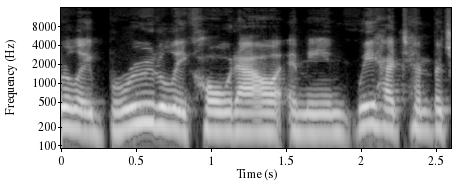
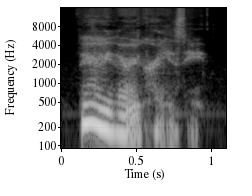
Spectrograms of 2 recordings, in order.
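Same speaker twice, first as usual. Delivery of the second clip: a quiet muttered echo to herself; hushed repeat; 7 dB quieter than usual. Real, not acted. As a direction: let it fall away under her breath. Repeating her point about crazy.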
